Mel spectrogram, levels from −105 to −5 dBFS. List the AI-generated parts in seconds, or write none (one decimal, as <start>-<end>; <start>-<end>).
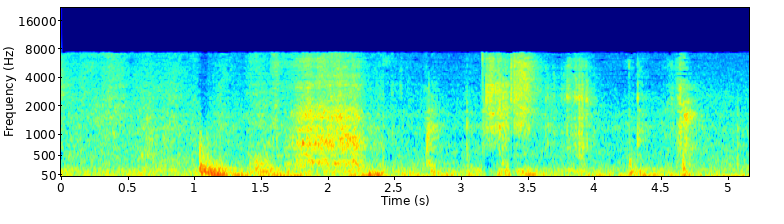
1.3-3.0; 3.9-4.8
